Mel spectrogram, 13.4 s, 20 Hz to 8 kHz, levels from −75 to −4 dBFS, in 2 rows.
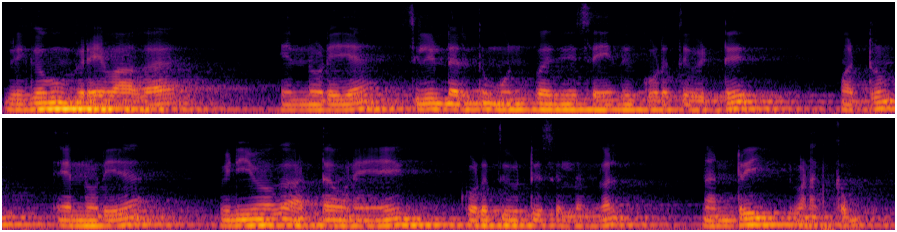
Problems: none marked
